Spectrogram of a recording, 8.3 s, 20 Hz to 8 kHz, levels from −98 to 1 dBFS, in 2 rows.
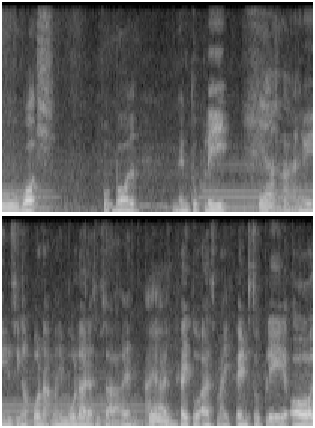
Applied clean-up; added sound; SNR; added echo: none; Wind instrument, woodwind instrument; 16 dB; none.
